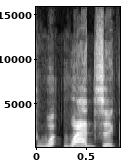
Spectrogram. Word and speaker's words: Waitzkin: And it is Josh Waitzkin, I think is how you pronounce his name.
